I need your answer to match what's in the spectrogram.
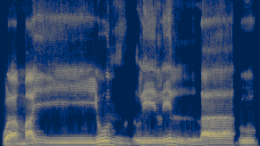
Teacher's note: nun sukun bertemu dengan huruf ya bacaan Idgham bighunah masuk dengan mendengung yaitu mendengung ya ditandai yanya ada tasdidnya nya jangan dipantulkan bukan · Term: idgham bi gunnah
